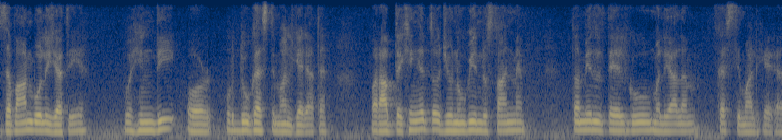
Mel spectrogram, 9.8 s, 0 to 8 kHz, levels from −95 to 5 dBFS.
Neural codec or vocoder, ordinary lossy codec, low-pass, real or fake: codec, 16 kHz, 0.5 kbps, X-Codec, WavLM features, trained on Multilingual LibriSpeech; Opus, 24 kbps; 7.2 kHz; fake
